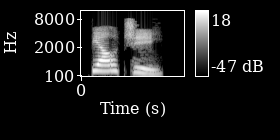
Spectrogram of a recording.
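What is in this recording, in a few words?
"标致" Mandarin Chinese; chinese flashcards; hsk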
